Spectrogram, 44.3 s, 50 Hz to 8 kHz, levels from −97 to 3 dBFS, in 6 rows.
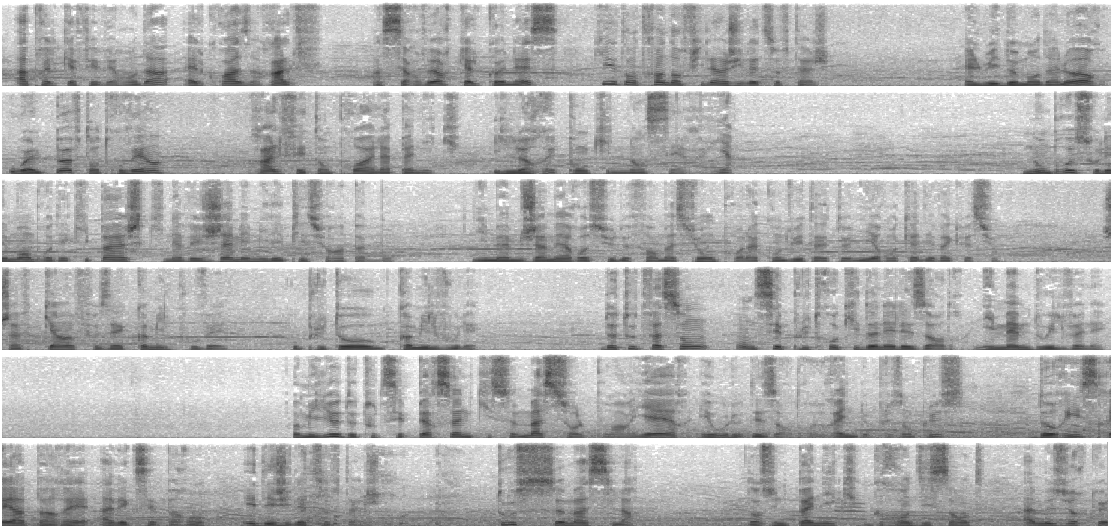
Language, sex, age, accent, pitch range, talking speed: French, male, 40-59, French, 110-150 Hz, 190 wpm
